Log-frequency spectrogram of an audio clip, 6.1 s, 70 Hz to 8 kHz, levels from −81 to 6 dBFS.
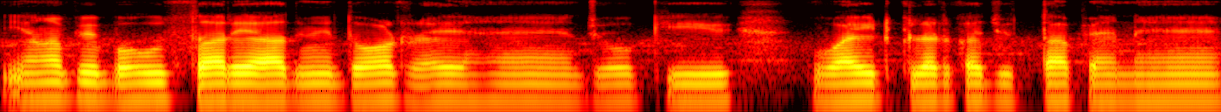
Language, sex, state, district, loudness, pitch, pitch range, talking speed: Hindi, male, Jharkhand, Deoghar, -19 LUFS, 115 Hz, 115-120 Hz, 155 wpm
